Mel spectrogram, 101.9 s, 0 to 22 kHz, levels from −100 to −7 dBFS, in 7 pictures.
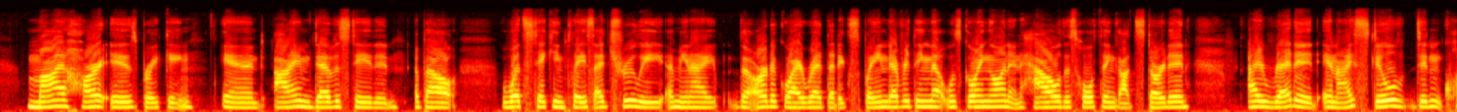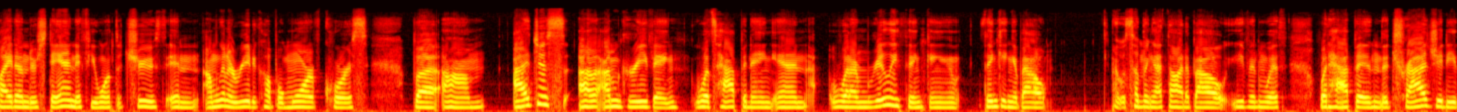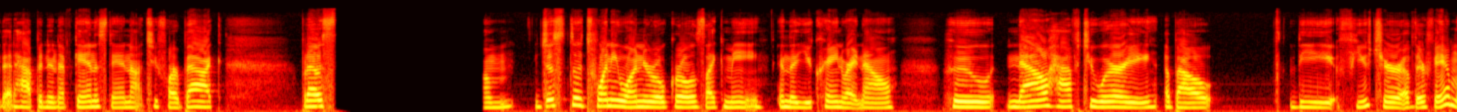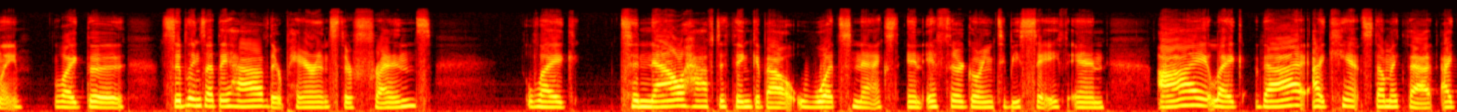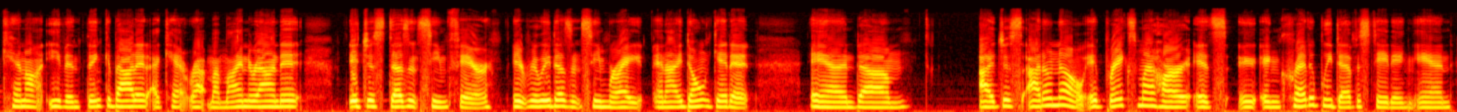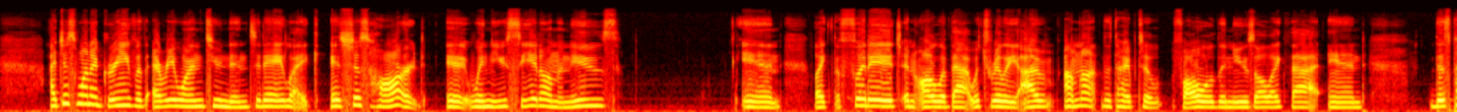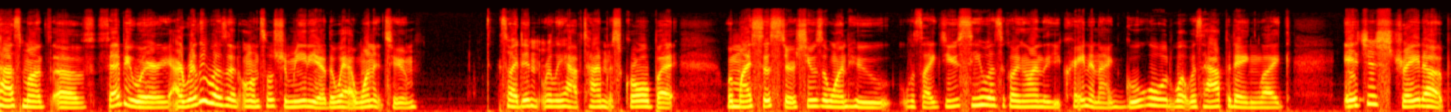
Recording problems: distortion; slight; 10 dB below the speech
audio cutting out; at 33 s for 1.5 s

